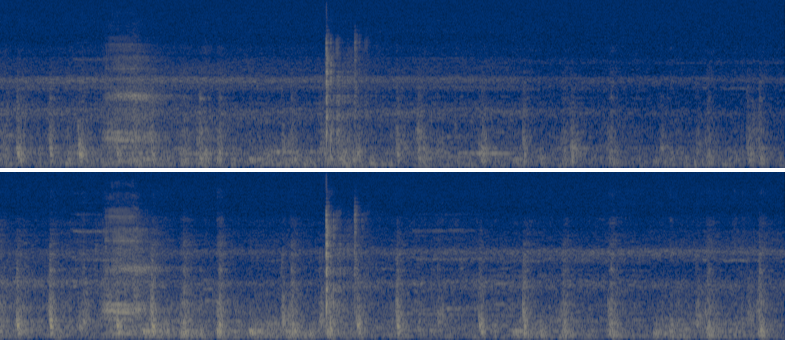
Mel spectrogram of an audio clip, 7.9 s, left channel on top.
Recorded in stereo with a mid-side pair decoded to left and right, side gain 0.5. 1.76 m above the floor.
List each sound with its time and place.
1.0 s a squeak: 60° right, 6.5 m
3.3 s a dropped coin: 45° right, 4.5 m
